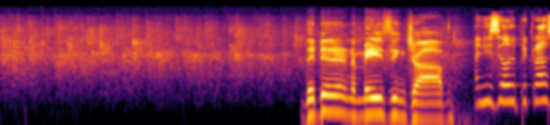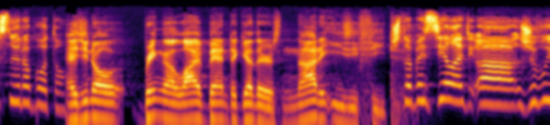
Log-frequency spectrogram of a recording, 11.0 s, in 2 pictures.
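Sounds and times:
audience applause: 0:00.0 - 0:04.7
speech: 0:03.0 - 0:10.9.

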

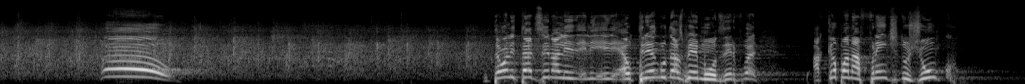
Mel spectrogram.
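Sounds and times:
audience applause: 0:00.0 - 0:05.7
speech: 0:04.8 - 0:09.6.

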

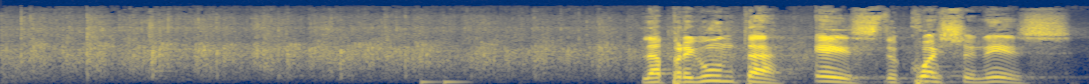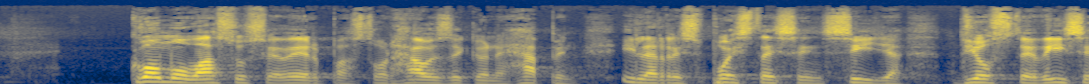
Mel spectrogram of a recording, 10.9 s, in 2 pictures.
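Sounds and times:
audience applause: 0:00.0 - 0:03.9
speech: 0:03.2 - 0:05.4, 0:06.1 - 0:10.8.

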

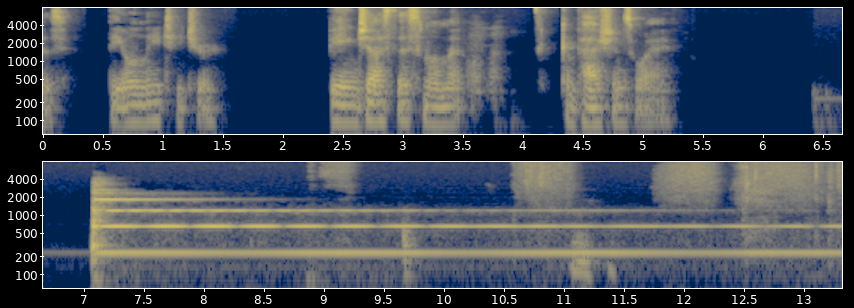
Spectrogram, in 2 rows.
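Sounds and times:
speech: 0:00.0 - 0:01.6, 0:02.4 - 0:03.7, 0:04.3 - 0:05.3
meditation bell ringing: 0:07.1 - 0:13.3.

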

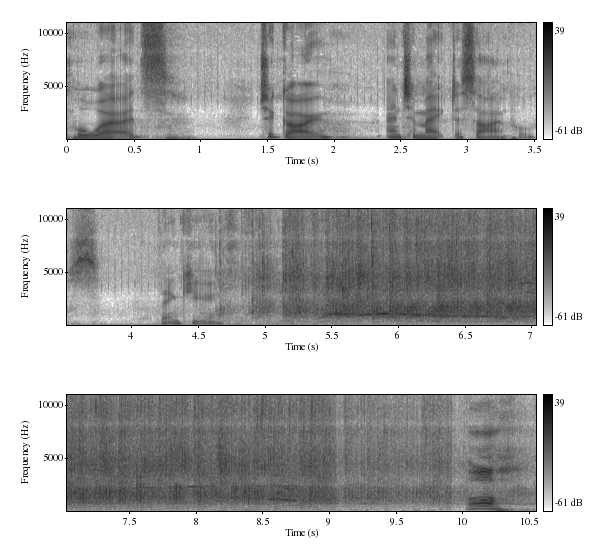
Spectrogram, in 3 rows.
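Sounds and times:
speech: 0:00.0 - 0:05.2, 0:10.0 - 0:10.5
audience applause: 0:04.6 - 0:10.5.

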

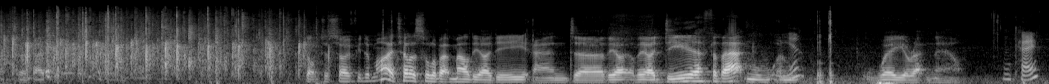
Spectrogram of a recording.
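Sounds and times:
audience applause: 0:00.0 - 0:03.5
speech: 0:00.2 - 0:00.7, 0:03.1 - 0:08.2, 0:08.8 - 0:10.4.

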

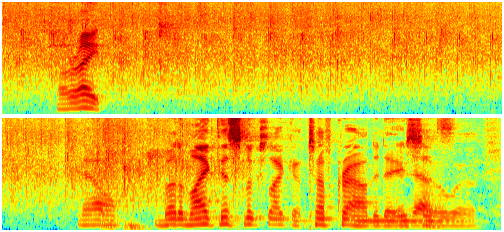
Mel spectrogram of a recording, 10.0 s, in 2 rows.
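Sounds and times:
audience applauding a welcomed pastor: 0:00.0 - 0:07.8
speech: 0:00.5 - 0:01.2, 0:05.8 - 0:09.9.

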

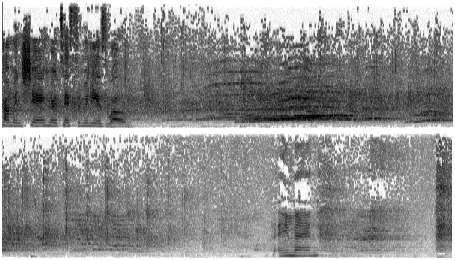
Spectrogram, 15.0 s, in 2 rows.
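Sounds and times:
audience clapping hands: 0:00.0 - 0:11.5
speech: 0:00.1 - 0:02.5.

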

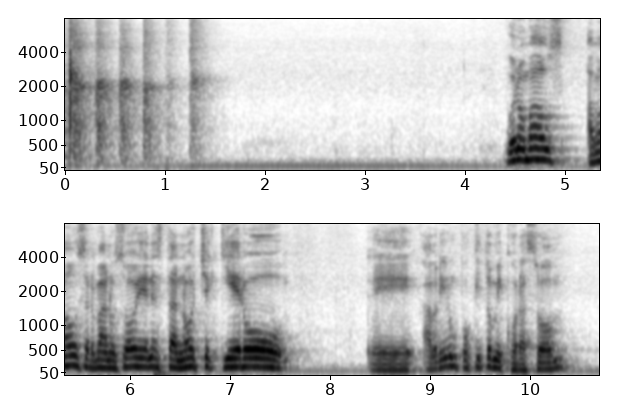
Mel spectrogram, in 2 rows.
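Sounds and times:
applause: 0:00.0 - 0:01.6
speech: 0:04.4 - 0:07.7, 0:08.4 - 0:10.5.

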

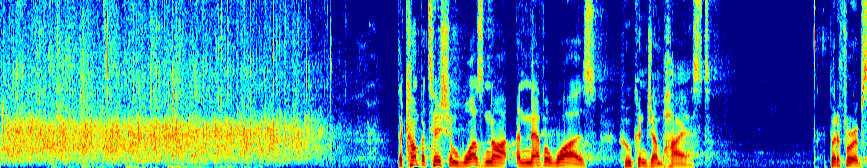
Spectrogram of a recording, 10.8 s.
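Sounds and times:
audience applause for contest participants: 0:00.0 - 0:04.3
speech: 0:05.0 - 0:08.9, 0:10.4 - 0:10.8.

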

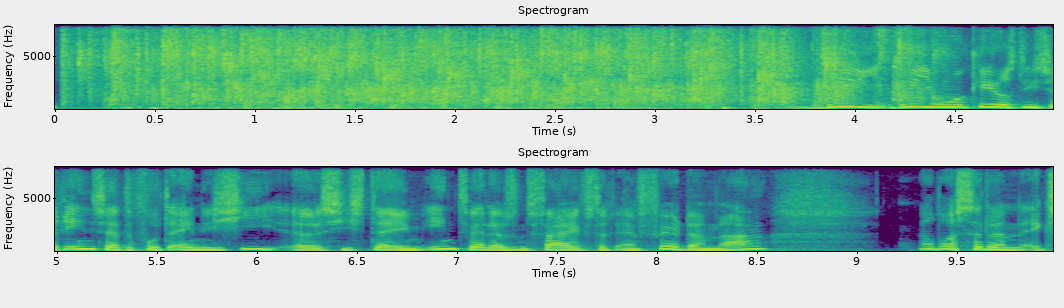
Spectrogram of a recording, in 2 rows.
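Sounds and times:
crowd applauding: 0:00.0 - 0:04.7
speech: 0:04.6 - 0:09.9.

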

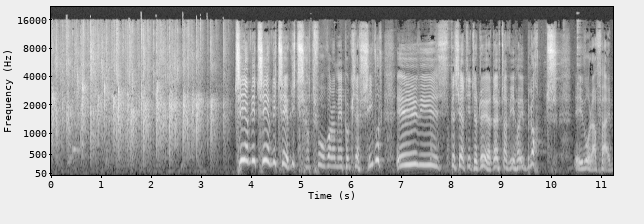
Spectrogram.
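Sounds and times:
applause: 0:00.0 - 0:03.7
speech: 0:03.7 - 0:11.2.

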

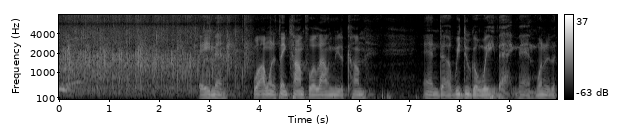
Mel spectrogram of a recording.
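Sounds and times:
hand clapping: 0:00.0 - 0:03.9
speech: 0:02.8 - 0:06.2, 0:07.3 - 0:09.9.

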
